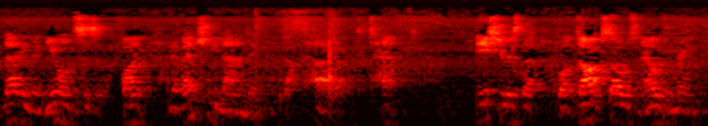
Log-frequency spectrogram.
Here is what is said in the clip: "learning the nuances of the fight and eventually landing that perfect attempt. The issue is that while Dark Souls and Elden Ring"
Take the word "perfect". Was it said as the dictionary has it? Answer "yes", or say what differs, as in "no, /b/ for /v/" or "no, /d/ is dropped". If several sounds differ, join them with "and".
no, /k/ is dropped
